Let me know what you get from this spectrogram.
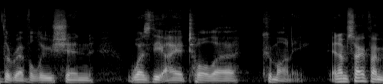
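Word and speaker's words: Khomeini: name yeah it no it is it's it's kumani okay um so he is again the I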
